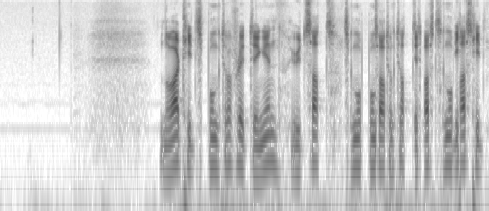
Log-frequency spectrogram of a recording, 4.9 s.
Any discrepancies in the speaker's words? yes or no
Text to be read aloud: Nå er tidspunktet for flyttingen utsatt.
yes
